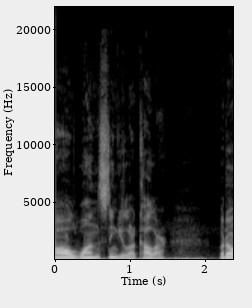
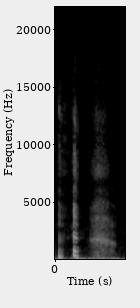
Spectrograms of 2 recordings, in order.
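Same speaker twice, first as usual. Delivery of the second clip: soft breathy chuckle; a small quiet laugh; amused little laugh; light chuckle; 12 dB quieter than usual. Acted. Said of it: "Twilight chuckled lightly".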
